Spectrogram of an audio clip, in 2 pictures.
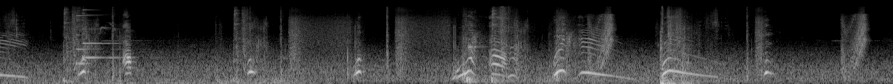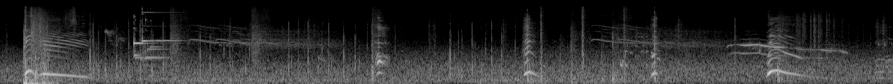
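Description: Short springy jump sounds ring out again and again.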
